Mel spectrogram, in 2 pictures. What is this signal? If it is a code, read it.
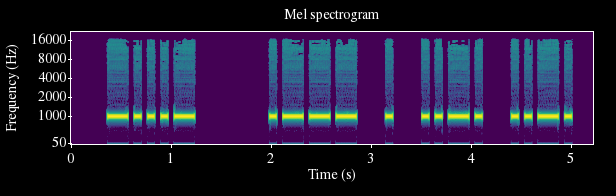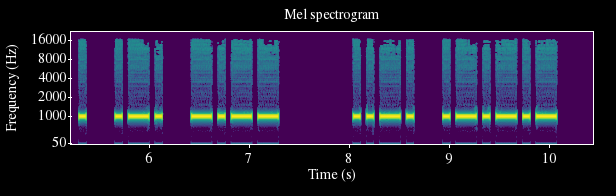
Morse code, heard as a keyed tone, about 18 wpm, spaced as for 15 wpm, 1000 Hz. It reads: <BT> JEFFERY F.
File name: qotdfiles / 15wpm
